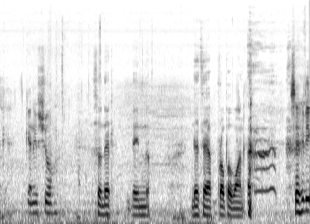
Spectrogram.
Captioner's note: laughs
